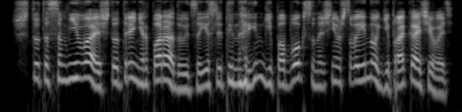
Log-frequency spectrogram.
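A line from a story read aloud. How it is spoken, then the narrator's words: Loud laughter. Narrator (Russian): расхохотался Димон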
